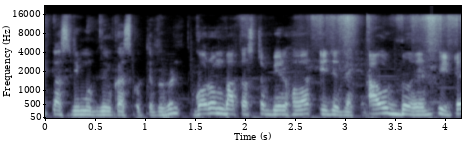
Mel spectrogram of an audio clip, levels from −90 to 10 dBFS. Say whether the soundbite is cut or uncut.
cut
